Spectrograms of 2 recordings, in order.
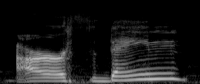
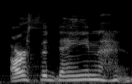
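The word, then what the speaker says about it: Arthedain: Province second only to the king's land of arthane arthadane when you're speaking lore maybe you should know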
